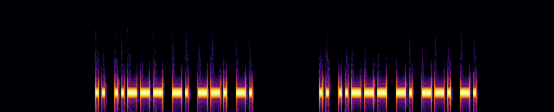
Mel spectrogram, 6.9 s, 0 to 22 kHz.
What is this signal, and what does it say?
Morse code, heard as a keyed tone, about 30 wpm, 700 Hz. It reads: I2NGN I2NGN
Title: DXCC-100 Call Signs - 5 Characters - Repeated 2x - 30wpm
